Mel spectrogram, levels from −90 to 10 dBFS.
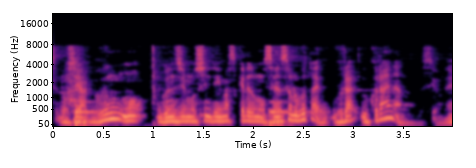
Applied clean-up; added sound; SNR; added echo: classical method Wiener filter.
